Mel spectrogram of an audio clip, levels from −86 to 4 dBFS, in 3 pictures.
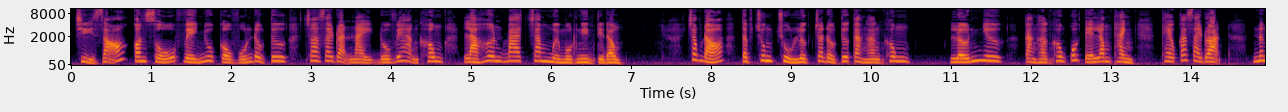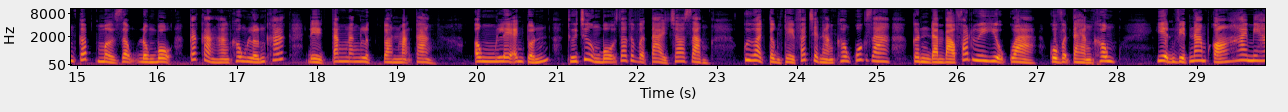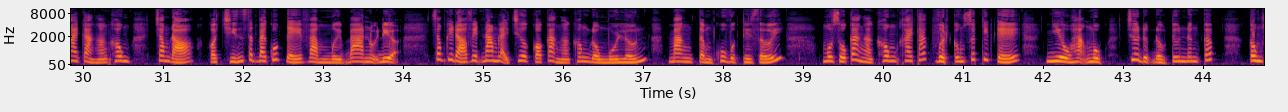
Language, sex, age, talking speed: Vietnamese, female, 20-39, 220 wpm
